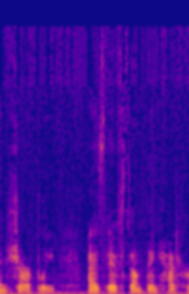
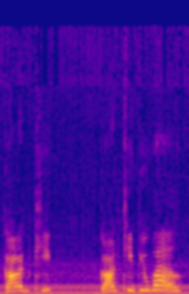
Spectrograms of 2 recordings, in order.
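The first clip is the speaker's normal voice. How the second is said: higher, louder blessing called after them; calling out; 5 semitones higher, 5 dB louder than usual. A narrator's reading. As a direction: call it out as they walk away. Women calling farewell.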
